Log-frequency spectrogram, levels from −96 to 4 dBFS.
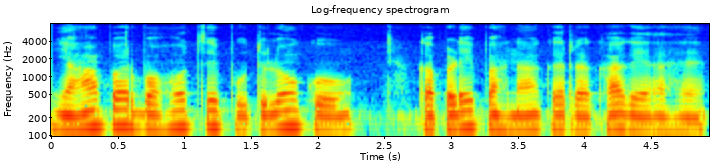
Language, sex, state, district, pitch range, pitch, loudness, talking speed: Hindi, male, Jharkhand, Ranchi, 110-125 Hz, 115 Hz, -18 LUFS, 145 wpm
